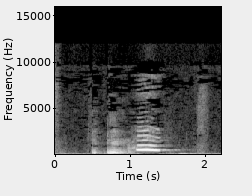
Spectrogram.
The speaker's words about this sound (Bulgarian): Я. Ти що плачеш? Ще плача я.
